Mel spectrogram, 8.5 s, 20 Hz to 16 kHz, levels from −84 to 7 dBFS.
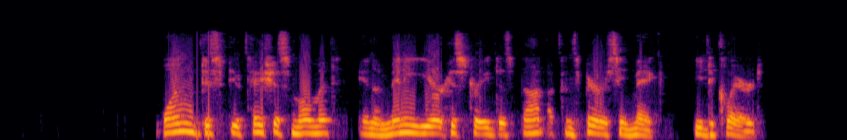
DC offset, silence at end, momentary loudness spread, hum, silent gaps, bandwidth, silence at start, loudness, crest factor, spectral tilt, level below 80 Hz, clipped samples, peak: under 0.1%; 0.85 s; 7 LU; none; 6.82-6.93 s; 7.6 kHz; 1.65 s; -14 LUFS; 14 dB; -8 dB/octave; -48 dBFS; under 0.1%; 0 dBFS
